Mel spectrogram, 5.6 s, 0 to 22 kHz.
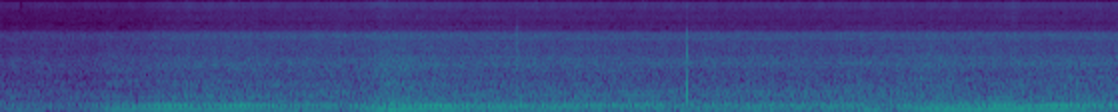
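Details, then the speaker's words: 2007 Nissan Primera P12, 170,000 km: after the power steering fluid change the wheel went completely silent. Only a soft, steady low hum at idle as the wheel turns, no whine or howl. Normal power steering sound. "и пока я ехал домой я забыл о том с какой проблемой я к нему приехал то есть руль вообще бесшумный стал"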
